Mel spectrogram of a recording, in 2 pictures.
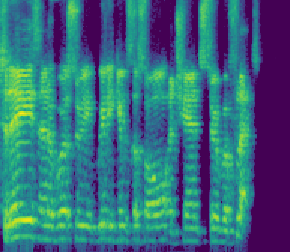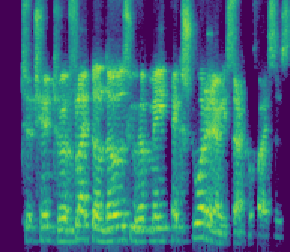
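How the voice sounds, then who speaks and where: A man with an American accent speaks at a moderate pace in a fairly high pitch, his intonation lively, with audible room echo over a quiet background. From United States. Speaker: diplomat. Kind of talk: formal welcome speech. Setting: online video event. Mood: solemn, respectful. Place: home room. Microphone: camera far.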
